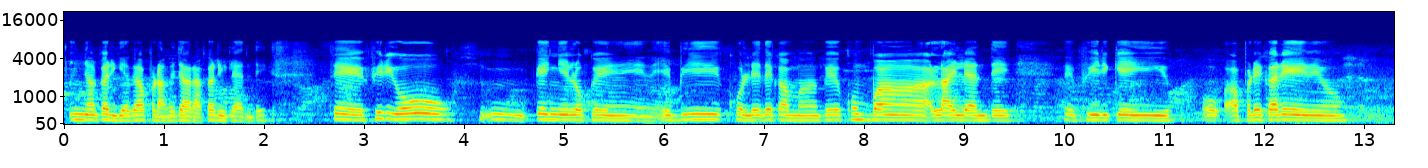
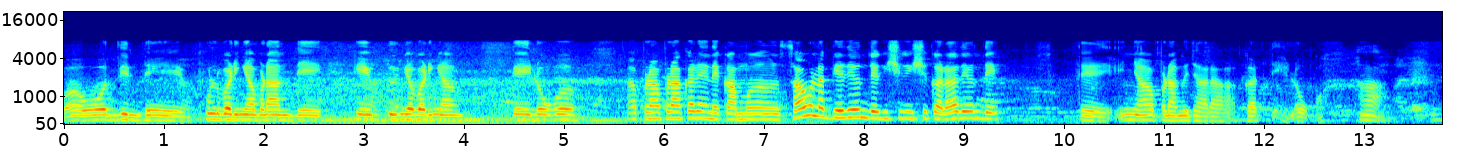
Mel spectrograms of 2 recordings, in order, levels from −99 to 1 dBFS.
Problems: constant background noise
